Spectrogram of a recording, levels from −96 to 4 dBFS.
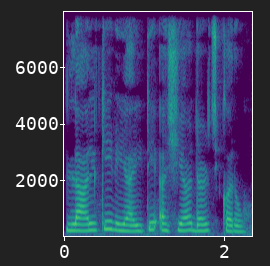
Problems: none marked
